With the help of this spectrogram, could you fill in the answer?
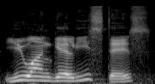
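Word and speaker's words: euangelistes (εὐαγγελιστής): The Greek noun for evangelist is euangelistes, and it is pronounced euangelistes, and it's Strong's number 2099, the very next one, and it means a bringer of good news.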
